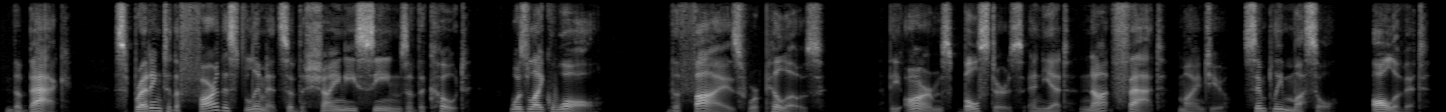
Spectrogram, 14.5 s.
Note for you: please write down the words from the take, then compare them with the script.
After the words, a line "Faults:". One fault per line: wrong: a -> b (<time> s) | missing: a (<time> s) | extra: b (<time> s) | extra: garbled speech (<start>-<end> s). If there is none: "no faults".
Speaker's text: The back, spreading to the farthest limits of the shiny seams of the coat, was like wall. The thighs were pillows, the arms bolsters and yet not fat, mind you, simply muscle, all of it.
The back, spreading to the farthest limits of the shiny seams of the coat, was like wall. The thighs were pillows, the arms bolsters and yet not fat, mind you, simply muscle, all of it.
Faults:
no faults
